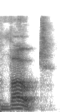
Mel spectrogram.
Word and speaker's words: Vogt: him please welcome Voit CEO founder fraud protection Institute am I saying your last name correct Voit it it's actually pronounced vote vote okay V you know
